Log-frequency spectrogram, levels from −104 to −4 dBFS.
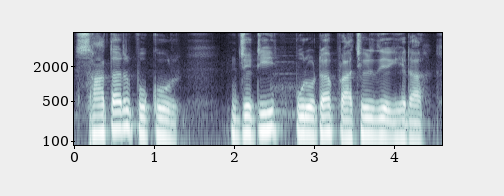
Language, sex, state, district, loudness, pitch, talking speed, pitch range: Bengali, male, West Bengal, Jalpaiguri, -13 LUFS, 130 Hz, 90 wpm, 110-140 Hz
